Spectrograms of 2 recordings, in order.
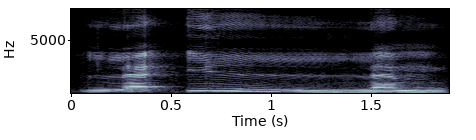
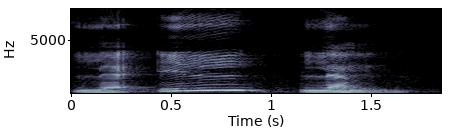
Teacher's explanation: There is no noon and it's lam directly. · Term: idgham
